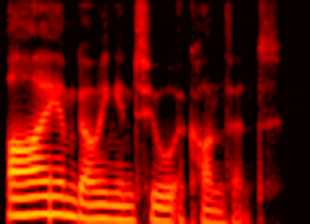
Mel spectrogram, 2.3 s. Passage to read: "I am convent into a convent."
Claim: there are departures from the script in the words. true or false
true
